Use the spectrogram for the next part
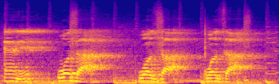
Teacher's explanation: the S sounds a little bit more like a Z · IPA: /wə sə/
